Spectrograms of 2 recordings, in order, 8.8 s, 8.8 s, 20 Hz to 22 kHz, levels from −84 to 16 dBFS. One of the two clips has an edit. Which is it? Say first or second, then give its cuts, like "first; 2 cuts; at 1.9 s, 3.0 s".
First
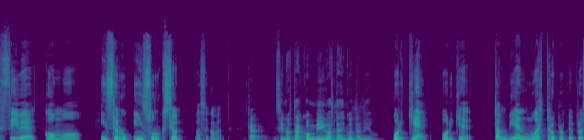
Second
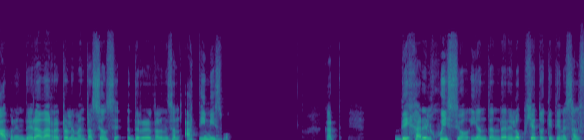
first; 1 cut; at 5.8 s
